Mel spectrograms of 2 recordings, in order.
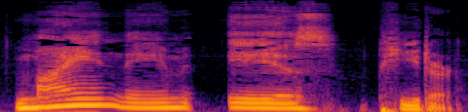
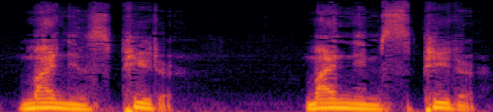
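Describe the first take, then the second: First: "My name is Peter" said slowly, every word separate with "is" given in full; over-articulate "is" in "My name is Peter", slowly, word by word; full-form IS. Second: "My name is Peter" run together, "is" squeezed to a mere s; reduced IS. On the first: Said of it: "没这么说的". (“My name is Peter”逐词慢读，is完整重读) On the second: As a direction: squash "is" into "name", as in "name's Peter", quick and connected. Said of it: "S是被揉进去、缩进去、压缩进去的". (“My name is Peter”连读，is缩成s) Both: Shown as a demonstration.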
